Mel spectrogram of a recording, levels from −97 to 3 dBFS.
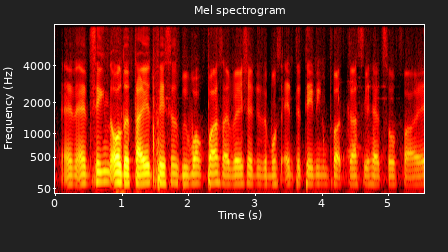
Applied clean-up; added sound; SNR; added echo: neural separator model SepFormer DNS4.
